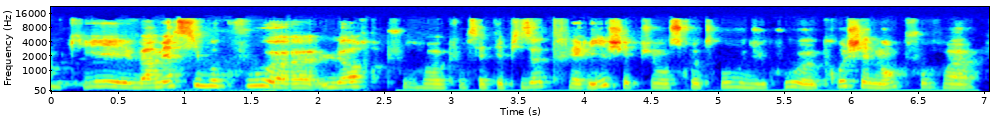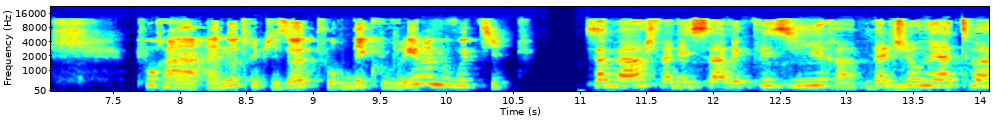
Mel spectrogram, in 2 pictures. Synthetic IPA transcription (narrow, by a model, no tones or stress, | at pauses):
ɔkʲʰebɛ̃mɛʁsibokʰuølɔʁpʰuʁøpʰuʁsɛt̪epizɔd̪̚t̪χɛʁiʃepɥiɔ̃səʁət̪χuvd̪ykʰuøpχɔʃɛnmɑ̃pʰuʁø | pʰuʁɛ̃ɛ̰̃not̪χepizɔd̪̚pʰuʁd̪ekʰuvʁiʁɛ̃nuvot̪ʰip | samaʁʃvanesaːvɛk̚pleziːʁbɛlʒuʁneat̪wa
